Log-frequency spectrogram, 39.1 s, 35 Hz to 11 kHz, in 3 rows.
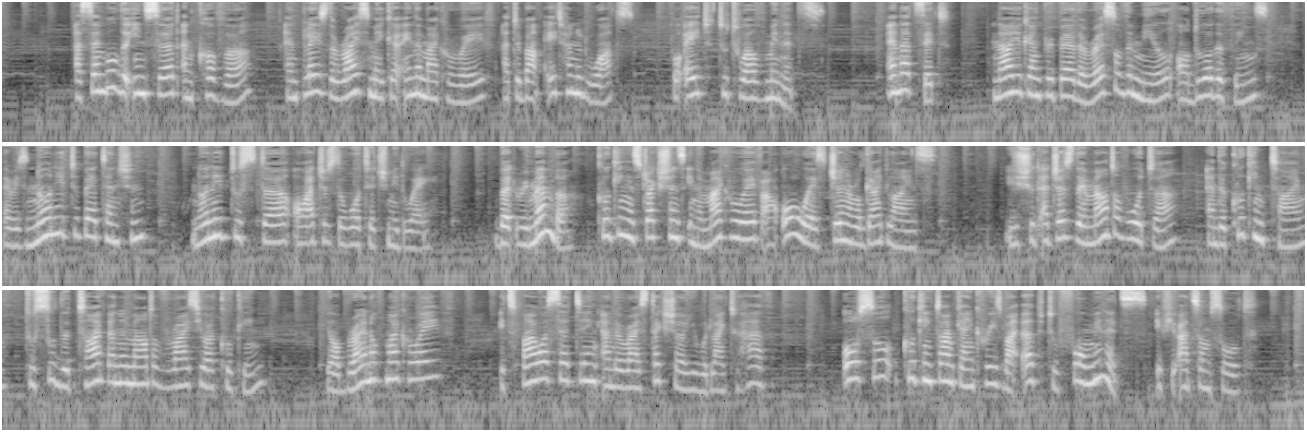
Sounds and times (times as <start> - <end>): Music: 0.0 - 39.0
Speech: 0.8 - 8.3, 8.9 - 17.4, 18.0 - 22.4, 23.1 - 33.8, 34.5 - 38.6.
